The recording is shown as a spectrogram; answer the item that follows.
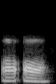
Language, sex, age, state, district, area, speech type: Assamese, male, 30-45, Assam, Charaideo, urban, conversation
